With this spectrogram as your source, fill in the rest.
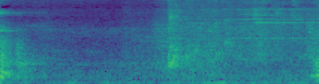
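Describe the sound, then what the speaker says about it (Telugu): A glass and a half of water poured into a pressure cooker on a stove: a short, soft rush of pouring water with a brief splash partway through, close and low in level. "కుక్కర్ పెట్టుకొని దాంట్లో ఒక గ్లాసున్నర వాటర్ వేద్దాము"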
